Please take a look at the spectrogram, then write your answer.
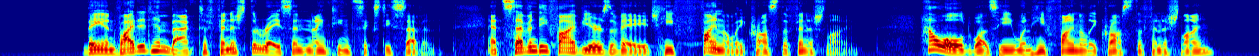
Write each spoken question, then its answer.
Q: How old was he when he finally crossed the finish line?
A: He was 75 years old when he finally crossed the finish line.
